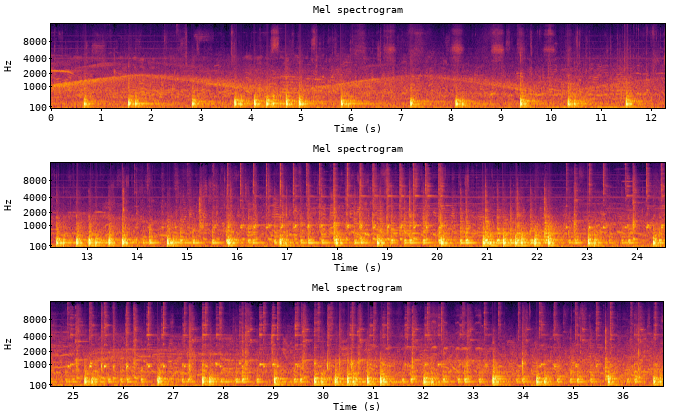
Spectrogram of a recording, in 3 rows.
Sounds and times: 9.3s samba group starts to play 36.8s

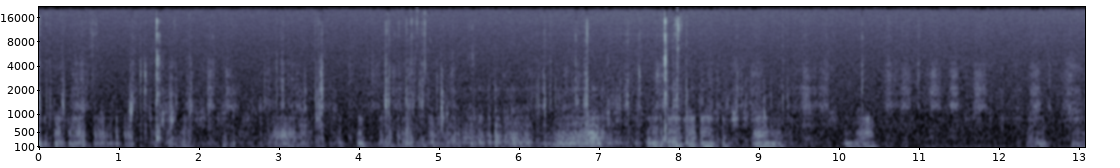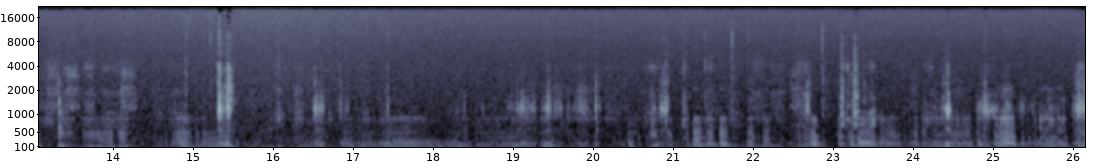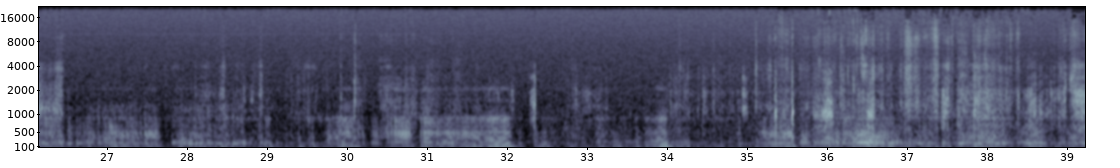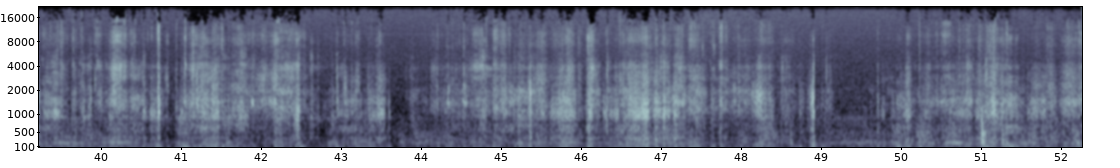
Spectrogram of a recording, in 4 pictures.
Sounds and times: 0.0s 'playing' fallen trees 52.2s

